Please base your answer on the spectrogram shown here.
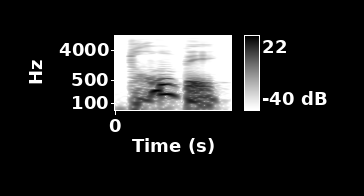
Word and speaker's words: tromper: Okay, same thing here. OM, so, and after that you get a consonant, so technically you will pronounce it like a nasal here. OM will go like on. Tromper. Tromper.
